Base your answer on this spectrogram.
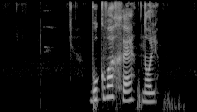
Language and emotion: Russian, neutral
